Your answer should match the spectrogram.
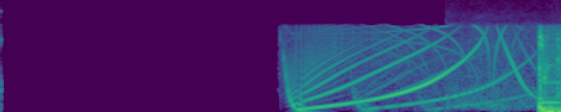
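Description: Dead silence for about two seconds, then an edited-in cartoon sound effect: several overlapping tones sweeping steeply upward in pitch, a stretched, rising boing lasting about two seconds.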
